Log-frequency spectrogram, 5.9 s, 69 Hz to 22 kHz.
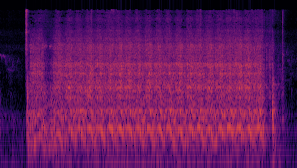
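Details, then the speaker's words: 1937 Pontiac Silver Streak barn find, long sitting, after the points were cleaned, with choke: the starter cranks rhythmically at about 2.5 turns a second for five seconds but never catches. Weak spark. "let me clean them points a little bit okay all right points are cleaned up let's give her a shot it's got spark okay not great"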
